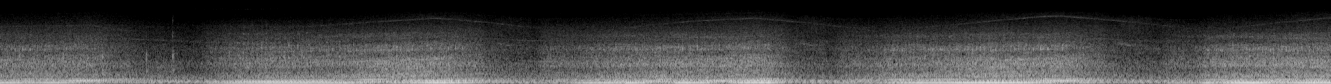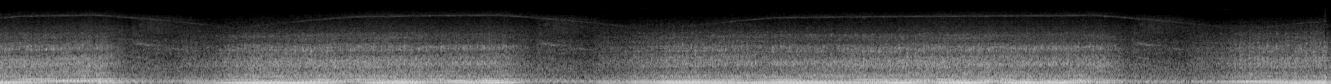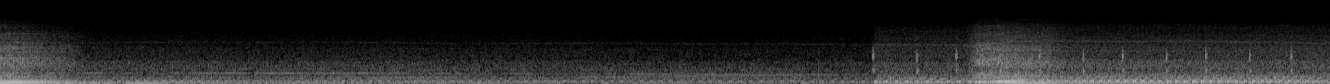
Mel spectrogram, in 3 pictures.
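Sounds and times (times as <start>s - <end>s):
diesel truck engine revving: 0.0s - 27.5s, 35.2s - 39.9s.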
